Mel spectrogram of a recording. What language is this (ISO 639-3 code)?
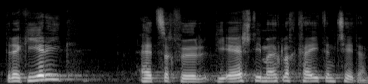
gsw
